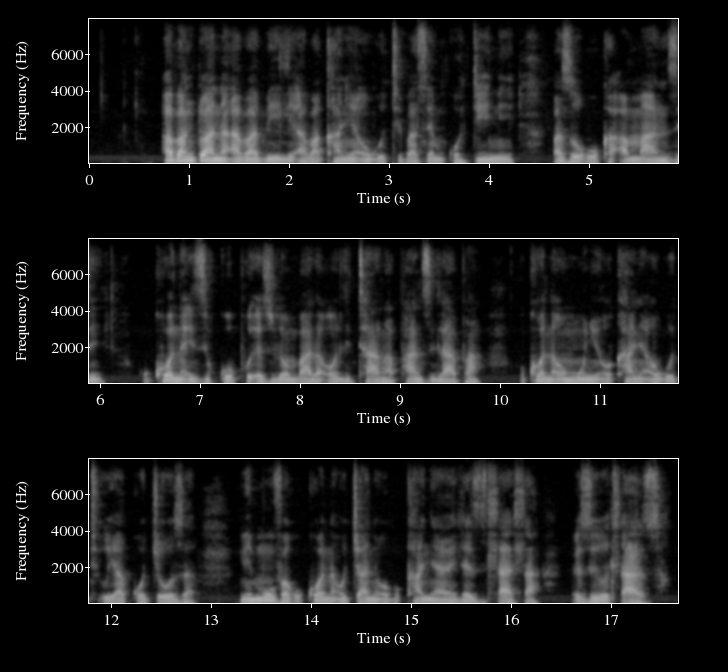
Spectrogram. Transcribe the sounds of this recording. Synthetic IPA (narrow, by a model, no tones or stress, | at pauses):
aβantʼwanaʔaβaβiliʔaβakʰaɲaʔuɣutʰiβasem̩ɡ̥ʱod̥ʱiniβazoɣukʰa̰ʔa̰mand͡zʱi | ɣukʰɔnaiziɡ̥ʱub̥ʱuezilom̩βalaʔolitʰaŋapʰant͡sʼilaːpʰa | ɣukʰɔnaumuɲɛɔkʰaɲauɣutʰiujakʼɔt͡ʃʼɔzaŋemuvaɣukʰɔnaɔt͡ʃʼanɛoβukʰaɲajɛleziɬaɬa | ɛziɣuɬaːza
